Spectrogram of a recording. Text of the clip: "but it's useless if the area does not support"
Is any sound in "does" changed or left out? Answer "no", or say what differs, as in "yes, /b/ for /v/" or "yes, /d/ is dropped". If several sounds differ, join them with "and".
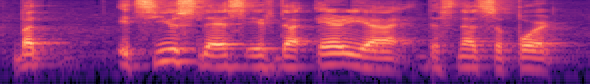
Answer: yes, /s/ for /z/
